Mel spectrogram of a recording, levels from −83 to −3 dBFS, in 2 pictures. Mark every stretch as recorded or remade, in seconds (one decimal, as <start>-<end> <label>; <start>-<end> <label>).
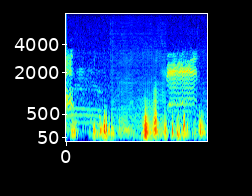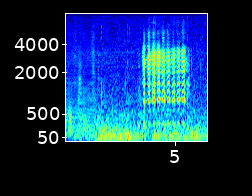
0.0-0.9 recorded; 0.9-2.0 remade; 2.0-2.7 recorded; 2.7-3.4 remade; 3.4-5.6 recorded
